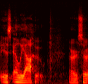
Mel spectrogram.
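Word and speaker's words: אליהו: the the you know contemporary Hebrew pronunciation of Elijah is Eliyahu. Or so Eliyahu Hanavi and then the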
